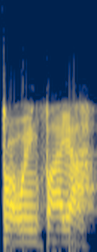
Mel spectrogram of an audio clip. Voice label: throwing fire, jungle male; player vo; Counter Strike Model Pack; CS:GO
